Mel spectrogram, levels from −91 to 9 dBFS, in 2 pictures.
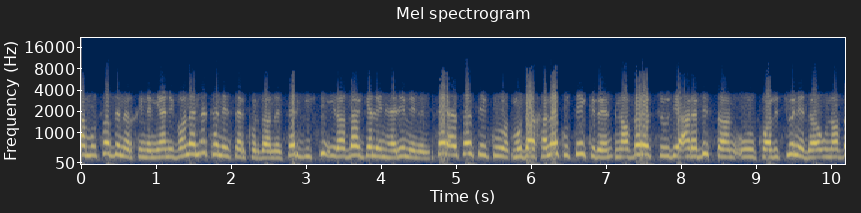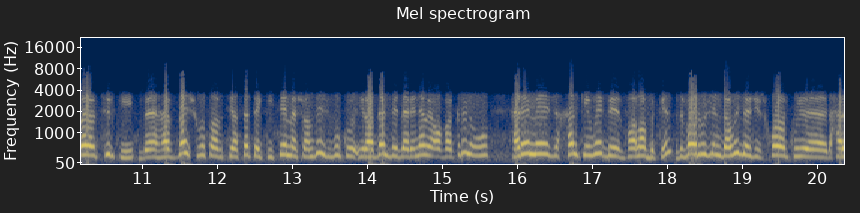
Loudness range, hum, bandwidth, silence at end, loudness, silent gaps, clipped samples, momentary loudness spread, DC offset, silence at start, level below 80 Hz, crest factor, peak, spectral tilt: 2 LU; none; 7 kHz; 0 s; -15 LUFS; none; under 0.1%; 6 LU; under 0.1%; 0 s; -56 dBFS; 12 dB; -2 dBFS; -6.5 dB/octave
